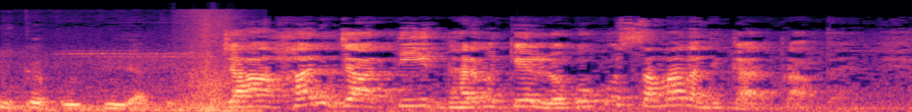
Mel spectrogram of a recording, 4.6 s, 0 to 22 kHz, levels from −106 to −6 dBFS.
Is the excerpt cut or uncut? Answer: cut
